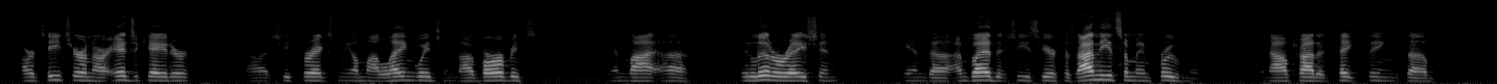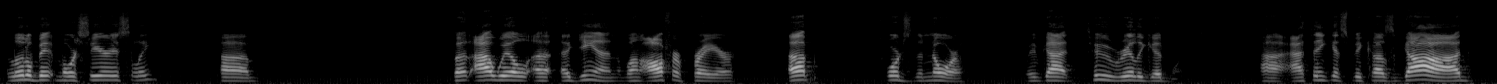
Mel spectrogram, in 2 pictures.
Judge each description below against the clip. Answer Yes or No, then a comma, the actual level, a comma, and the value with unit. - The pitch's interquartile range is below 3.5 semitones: No, average, 4.0 semitones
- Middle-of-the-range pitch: Yes, medium, 170 Hz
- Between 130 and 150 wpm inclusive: Yes, average, 140 wpm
